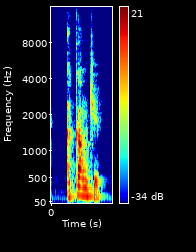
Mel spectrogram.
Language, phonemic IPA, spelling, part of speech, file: Dutch, /əˈkɑuɲcə/, accountje, noun, Nl-accountje.ogg
- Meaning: diminutive of account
